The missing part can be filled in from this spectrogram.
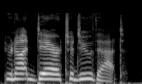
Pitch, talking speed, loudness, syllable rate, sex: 225 Hz, 250 wpm, -16 LUFS, 4.7 syllables/s, female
